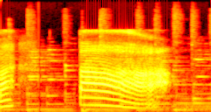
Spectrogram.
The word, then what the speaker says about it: 大: รูป ภาพ นะ คะ คำ นี้ อ่าน ว่า ต้า ต้า แปล ว่า อะไร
